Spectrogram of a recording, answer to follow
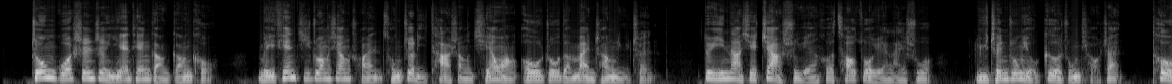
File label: cn mandarin image; sprecher; chinesisch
